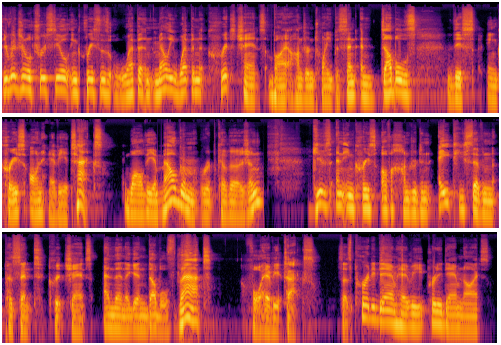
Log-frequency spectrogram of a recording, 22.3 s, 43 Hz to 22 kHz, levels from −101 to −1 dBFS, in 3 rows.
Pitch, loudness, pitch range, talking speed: 120 Hz, -18 LUFS, 105-140 Hz, 125 wpm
